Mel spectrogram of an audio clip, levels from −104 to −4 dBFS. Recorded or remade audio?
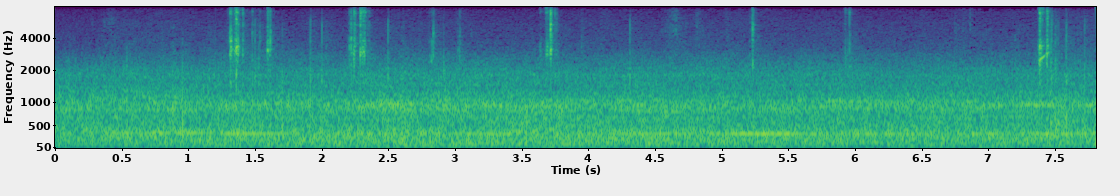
recorded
